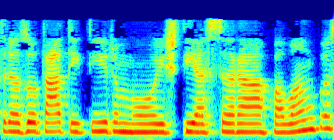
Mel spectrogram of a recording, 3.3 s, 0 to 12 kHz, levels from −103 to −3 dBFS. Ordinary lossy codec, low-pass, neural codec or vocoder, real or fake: MP3, 32 kbps; 7.2 kHz; codec, 16 kHz, about 1 kbps, DyCAST, with the encoder's durations; fake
